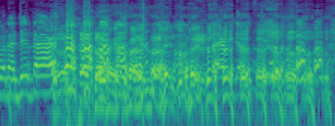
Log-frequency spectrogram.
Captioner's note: everybody laughing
